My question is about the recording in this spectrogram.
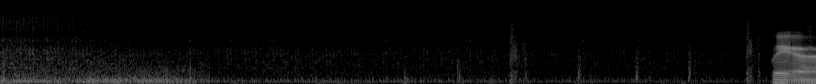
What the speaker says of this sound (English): Engine sounds very strange.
